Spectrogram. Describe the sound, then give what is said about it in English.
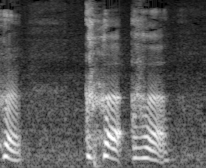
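Three short rough coughs, mixed with throat clearing, come from one person in quick succession, each a brief voiced burst. “bad, awkward cough”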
